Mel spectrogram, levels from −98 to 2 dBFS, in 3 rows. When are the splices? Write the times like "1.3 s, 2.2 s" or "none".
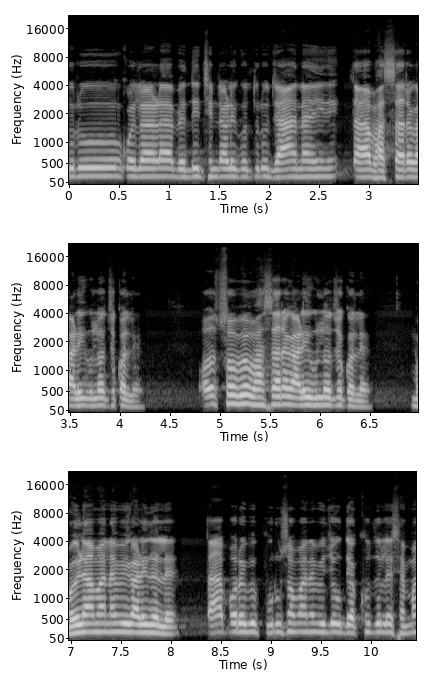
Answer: none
